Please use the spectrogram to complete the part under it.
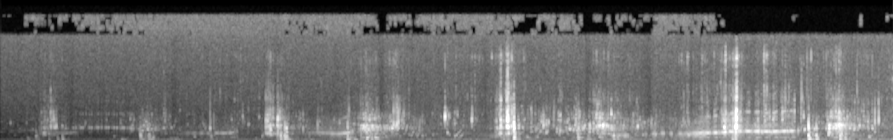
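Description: A boat out on the water, with soft, irregular splashes and knocking strokes rising and falling over quiet sloshing, and no voices.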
